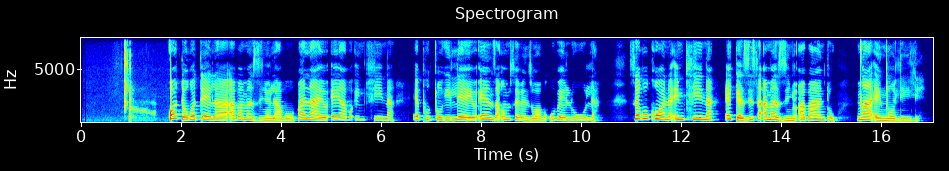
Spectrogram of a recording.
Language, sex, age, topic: North Ndebele, male, 36-49, health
